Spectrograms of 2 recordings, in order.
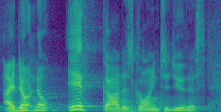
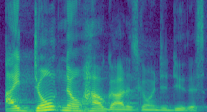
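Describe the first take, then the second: First: IF singled out in "I don't know if"; stress on IF. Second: DON'T punched firmly in "I don't know how"; stress on DON'T. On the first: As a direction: lean on the word "if". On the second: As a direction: lean hard on the word "don't". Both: Acted. Contrasts not knowing how with if.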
